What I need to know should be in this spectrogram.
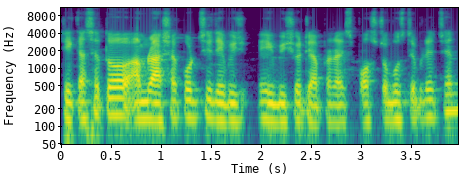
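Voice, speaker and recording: A man teaching Quran reading, spelling out letters in a slow, drawn-out drill and then explaining calmly. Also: medium pitch, a little hiss or hum. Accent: Bangladeshi Bengali. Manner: drawn-out, deliberate recitation of letters.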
